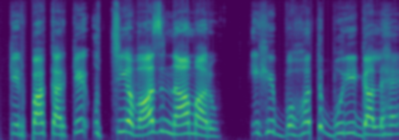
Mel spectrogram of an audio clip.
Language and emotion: Punjabi, disgusted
